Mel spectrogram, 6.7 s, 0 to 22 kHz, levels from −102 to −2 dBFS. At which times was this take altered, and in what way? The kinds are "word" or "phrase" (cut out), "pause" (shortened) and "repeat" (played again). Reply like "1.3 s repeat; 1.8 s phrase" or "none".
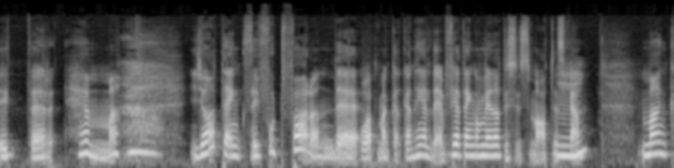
2.5 s phrase; 3.6 s word; 4.0 s word; 5.0 s word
